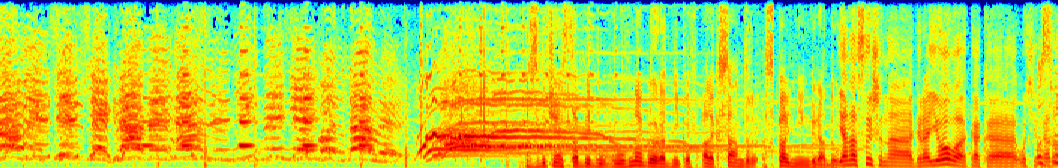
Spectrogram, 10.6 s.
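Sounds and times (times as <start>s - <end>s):
race fans cheering: 1.2s - 8.8s
shrill whoop: 4.2s - 8.4s
speech: 5.4s - 10.5s.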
